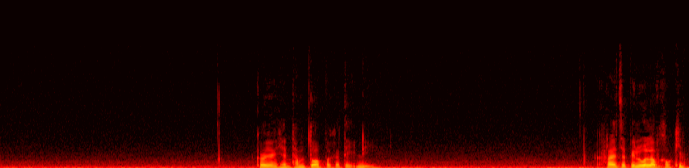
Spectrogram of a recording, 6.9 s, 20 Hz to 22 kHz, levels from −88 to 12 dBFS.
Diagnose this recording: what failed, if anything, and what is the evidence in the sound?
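Nothing failed: the speech signal holds steady throughout, with no breaks, level jumps, distortion or timing disturbances anywhere in the chain from capture to playback.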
